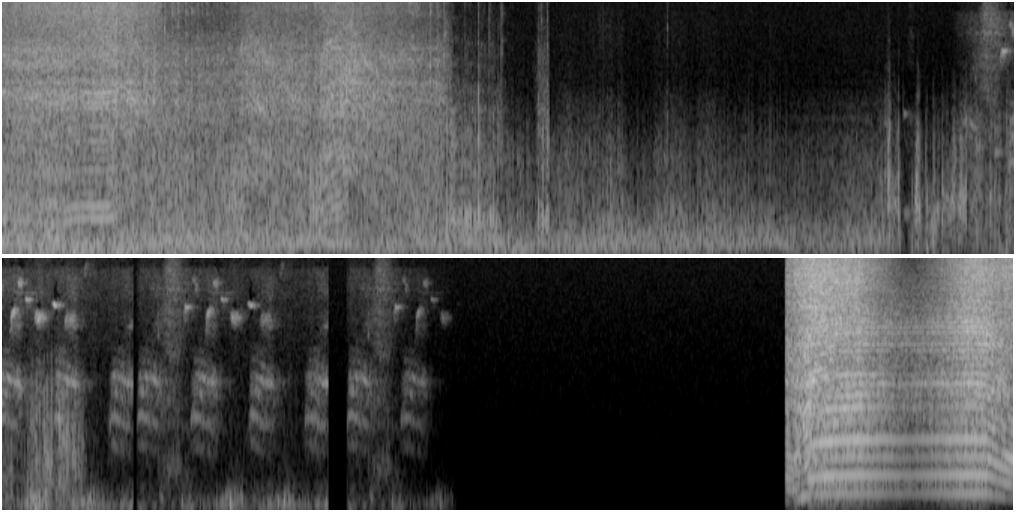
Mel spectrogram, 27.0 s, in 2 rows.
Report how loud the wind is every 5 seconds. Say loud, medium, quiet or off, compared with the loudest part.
loud, medium, medium, off, off, off.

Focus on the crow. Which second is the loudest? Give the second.
14 s.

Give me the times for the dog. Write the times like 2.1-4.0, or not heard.
not heard.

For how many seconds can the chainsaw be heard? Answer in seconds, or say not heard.
10 s.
